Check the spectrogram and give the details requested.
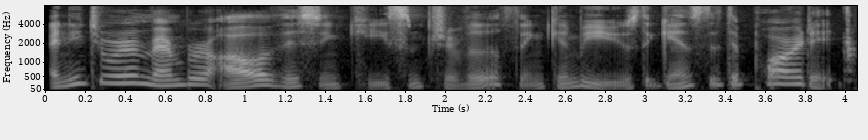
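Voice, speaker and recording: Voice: medium pitch, wildly swooping pitch, fairly quick, no echo. A game streamer reading on-screen text aloud theatrically, with casual muttered asides. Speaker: VTuber streamer.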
